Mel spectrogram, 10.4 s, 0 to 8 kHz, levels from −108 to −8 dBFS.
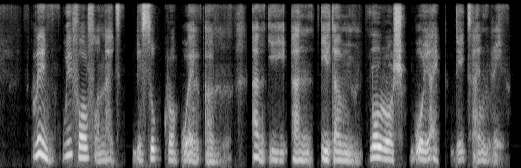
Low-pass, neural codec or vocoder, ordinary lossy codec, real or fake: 7.2 kHz; codec, 16 kHz, 1 kbps, FunCodec, trained on Chinese and English, 50 frames a second; none; fake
